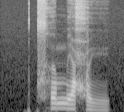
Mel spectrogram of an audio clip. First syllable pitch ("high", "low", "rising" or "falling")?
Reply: high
